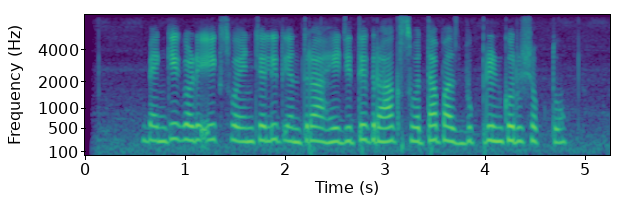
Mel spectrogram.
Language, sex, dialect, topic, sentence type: Marathi, female, Northern Konkan, banking, statement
